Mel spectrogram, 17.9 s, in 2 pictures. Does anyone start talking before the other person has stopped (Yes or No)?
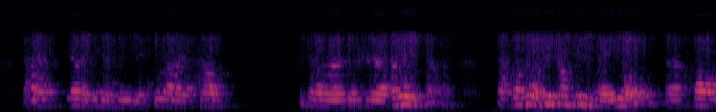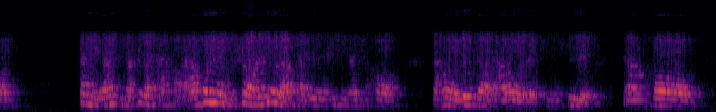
No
